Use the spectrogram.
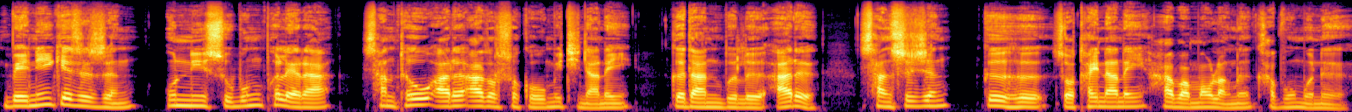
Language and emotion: Bodo, neutral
